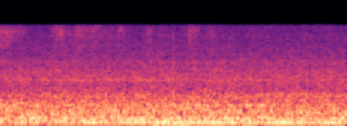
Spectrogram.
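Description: A loud, steady low rumble with a hum underneath.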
